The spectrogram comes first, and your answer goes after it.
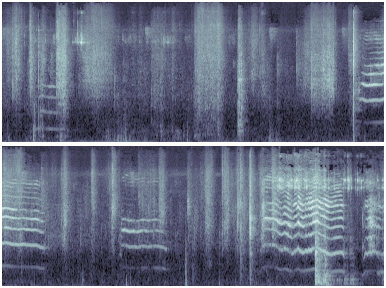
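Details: Cat, one of two household cats, meows in short wavering bursts while munching dry food; crunching and chewing fill the gaps, with a louder, quavering meow near the end.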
